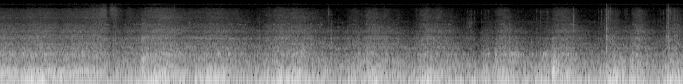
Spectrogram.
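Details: Chevrolet Silverado with a nearly dead battery: deep, uneven idle rumble that surges and dips every second or so; very rough idle.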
